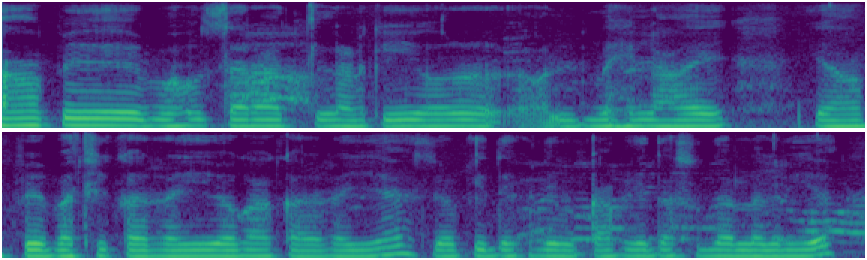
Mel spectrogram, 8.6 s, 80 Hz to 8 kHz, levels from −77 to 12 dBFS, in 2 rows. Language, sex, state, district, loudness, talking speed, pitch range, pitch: Hindi, male, Bihar, Kishanganj, -20 LUFS, 195 wpm, 140-145 Hz, 140 Hz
